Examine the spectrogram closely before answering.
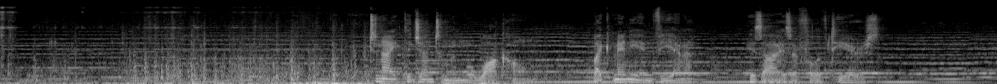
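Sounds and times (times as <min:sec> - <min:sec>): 
horse-drawn carriage moving off with dense clatter: 0:00.0 - 0:04.6
horse hooves clip-clopping: 0:00.0 - 0:05.3
speech: 0:03.8 - 0:08.9.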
